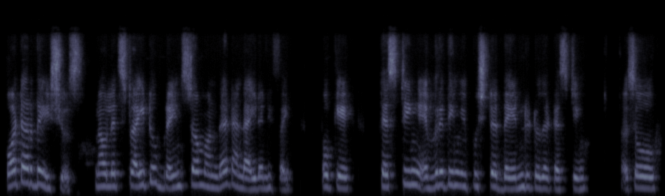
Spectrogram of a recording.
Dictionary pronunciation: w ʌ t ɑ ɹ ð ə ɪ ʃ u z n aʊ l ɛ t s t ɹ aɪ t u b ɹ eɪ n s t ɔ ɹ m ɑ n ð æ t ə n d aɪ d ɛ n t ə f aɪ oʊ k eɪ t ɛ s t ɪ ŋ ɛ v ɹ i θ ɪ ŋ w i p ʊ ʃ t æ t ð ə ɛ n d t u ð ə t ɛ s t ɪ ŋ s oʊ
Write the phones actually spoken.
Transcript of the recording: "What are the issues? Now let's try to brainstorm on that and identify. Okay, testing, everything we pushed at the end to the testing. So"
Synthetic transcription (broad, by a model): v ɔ t ɑ ɹ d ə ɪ ʃ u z n aʊ l ɛ t s t ɹ aɪ t u b ɹ eɪ n s t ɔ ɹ m ɑ n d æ t ə n d aɪ d ɛ n t ə f aɪ oʊ k eɪ t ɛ s t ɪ ŋ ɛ v ɹ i t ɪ ŋ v i p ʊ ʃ t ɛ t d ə ɛ n d t u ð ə t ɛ s t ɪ ŋ s oʊ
